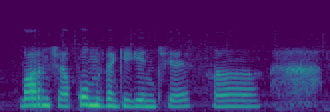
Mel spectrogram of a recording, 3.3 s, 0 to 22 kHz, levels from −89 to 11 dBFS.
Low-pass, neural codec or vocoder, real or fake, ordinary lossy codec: none; codec, 16 kHz, 16 kbps, FunCodec, trained on LibriTTS, 50 frames a second; fake; none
